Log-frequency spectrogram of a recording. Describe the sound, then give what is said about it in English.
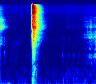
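A drink can is cracked open: one sharp, bright pop that fades over a fraction of a second. A soft hiss of fizz rises at the end. No one speaks. “I'll crack this one.”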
